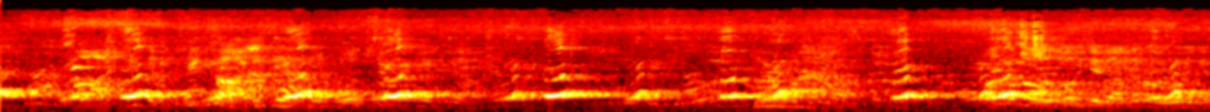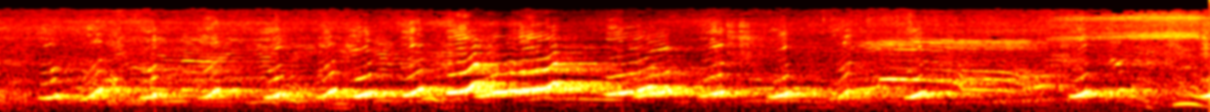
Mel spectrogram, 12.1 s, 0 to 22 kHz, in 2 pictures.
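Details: Gibbons at Asahiyama Zoo, Japan, on 24 July 2014 sing a loud chorus from 14 m high, hooting notes swooping up and down in quick succession.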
